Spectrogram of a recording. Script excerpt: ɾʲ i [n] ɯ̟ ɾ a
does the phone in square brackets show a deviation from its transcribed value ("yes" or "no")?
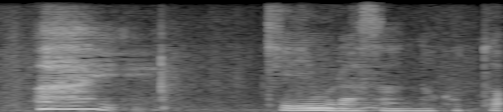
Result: yes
